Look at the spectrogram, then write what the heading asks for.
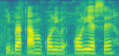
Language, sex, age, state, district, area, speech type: Assamese, female, 30-45, Assam, Barpeta, rural, spontaneous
